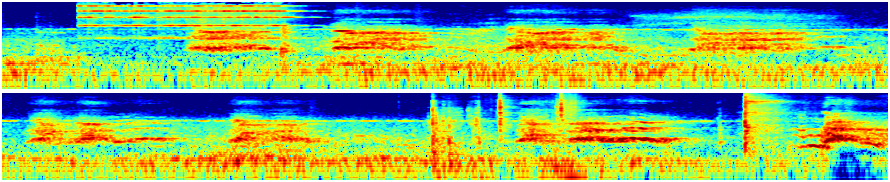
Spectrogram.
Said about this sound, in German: Yeah, sorry about the noise of the dog.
